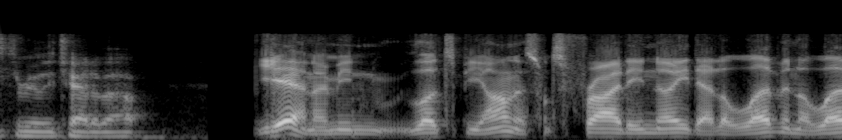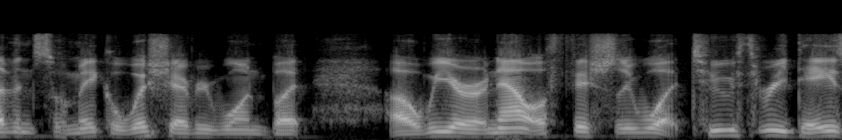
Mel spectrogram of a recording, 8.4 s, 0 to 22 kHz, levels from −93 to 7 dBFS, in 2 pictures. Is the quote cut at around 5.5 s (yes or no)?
no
